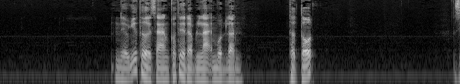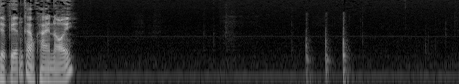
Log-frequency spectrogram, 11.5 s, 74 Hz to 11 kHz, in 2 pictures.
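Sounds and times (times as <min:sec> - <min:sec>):
low steady hum: 0:00.0 - 0:11.4
speech: 0:01.4 - 0:04.0, 0:05.7 - 0:06.8
knocking on a door: 0:09.5 - 0:10.2.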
